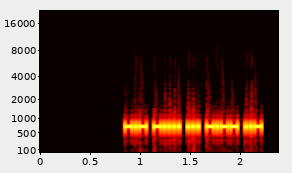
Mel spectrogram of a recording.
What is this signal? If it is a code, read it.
Morse code, heard as a keyed tone, about 52 wpm, 700 Hz. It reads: K6SYU
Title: USA Call Signs - 5 Characters - Repeated 2x - 50wpm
